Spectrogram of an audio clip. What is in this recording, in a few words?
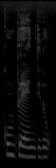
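"cumprèndidu", Sardinian, female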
